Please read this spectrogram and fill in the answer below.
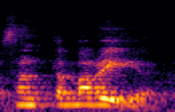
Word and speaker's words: Santa Maria: m s Maria Santa you say it like that the Santa Maria roll your Arc I can't do it that well but this is the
